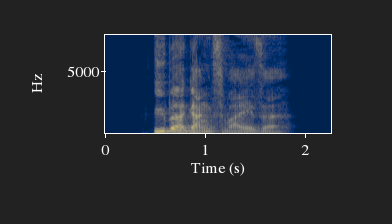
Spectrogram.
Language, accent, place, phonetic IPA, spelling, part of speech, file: German, Germany, Berlin, [ˈyːbɐˌɡaŋsˌvaɪ̯zə], übergangsweise, adverb, De-übergangsweise.ogg
- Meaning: transitional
